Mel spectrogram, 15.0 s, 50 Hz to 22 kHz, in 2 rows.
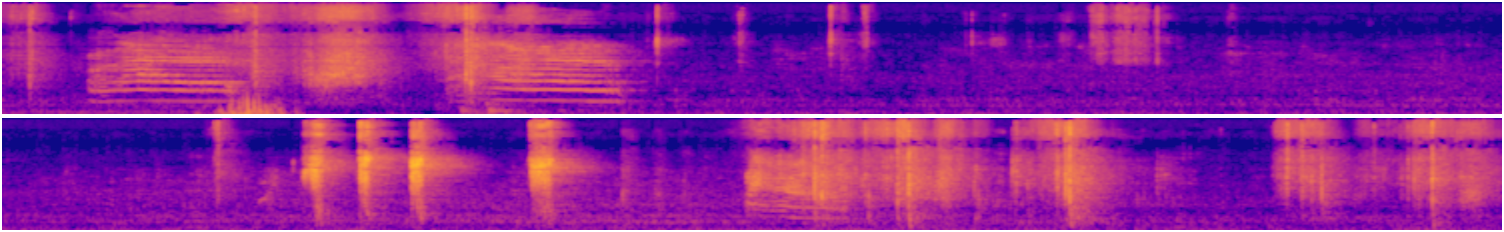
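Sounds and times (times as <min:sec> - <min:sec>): cat meowing: 0:00.4 - 0:01.4, 0:02.2 - 0:03.2, 0:11.2 - 0:12.0.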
